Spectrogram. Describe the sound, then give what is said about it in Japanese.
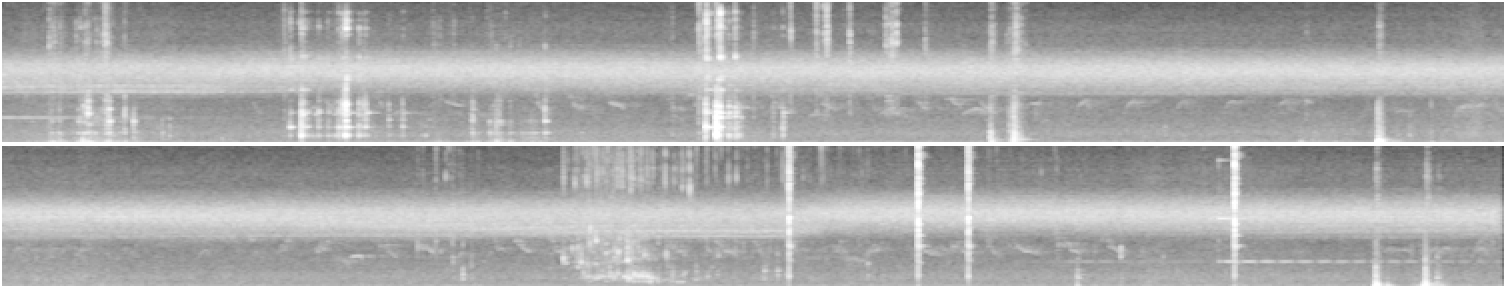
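Ice cubes crack and pop in a glass of cold barley tea, sharp little ticks at irregular intervals, quiet, over a steady high-pitched insect-like drone with no talking. “この氷が割れる音、聞いてて心地いいよね。”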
